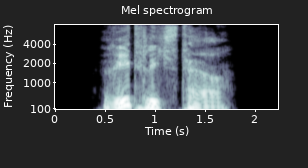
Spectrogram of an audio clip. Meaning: inflection of redlich: 1. strong/mixed nominative masculine singular superlative degree 2. strong genitive/dative feminine singular superlative degree 3. strong genitive plural superlative degree
- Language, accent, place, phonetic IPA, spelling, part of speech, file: German, Germany, Berlin, [ˈʁeːtlɪçstɐ], redlichster, adjective, De-redlichster.ogg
